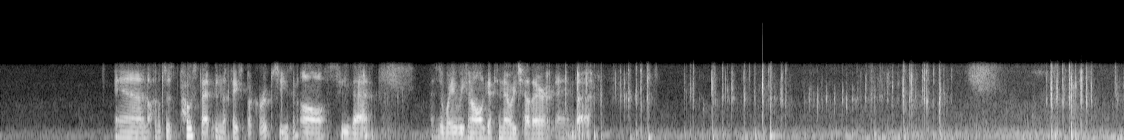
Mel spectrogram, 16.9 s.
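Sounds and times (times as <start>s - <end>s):
speech: 1.7s - 9.0s
fingers typing on a computer keyboard: 8.9s - 14.3s, 15.7s - 16.8s.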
